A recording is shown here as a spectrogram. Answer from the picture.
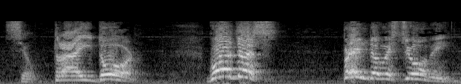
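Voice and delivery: furious shout at the guards; roaring tyrant king. Acted. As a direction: bellow the order at full force. Lord orders the traitor's arrest.

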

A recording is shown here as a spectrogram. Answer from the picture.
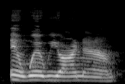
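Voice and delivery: ordinary talk

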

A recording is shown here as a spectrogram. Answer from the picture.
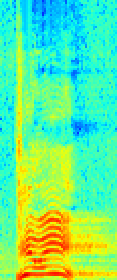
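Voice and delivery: calling out. Retold or imitated. Pai pergunta alto.

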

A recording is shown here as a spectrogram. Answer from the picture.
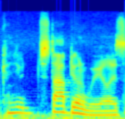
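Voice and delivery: ordinary talk

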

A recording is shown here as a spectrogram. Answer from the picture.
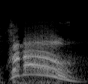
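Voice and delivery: a huge, high shout; desperate all-out scream of effort; frantic shout. Acted. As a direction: yell it with everything as if pounding a chest to restart a heart. Acting out frantic chest compressions.

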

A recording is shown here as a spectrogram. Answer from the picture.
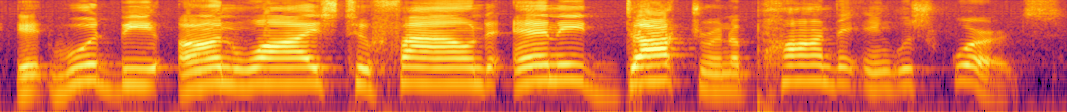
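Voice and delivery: loud, slow declaimed quotation; emphatic quote reading. Acted. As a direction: read it out slowly, high and forceful. Reads a quotation aloud.

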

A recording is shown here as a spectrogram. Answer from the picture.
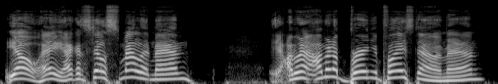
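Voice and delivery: put-on high whiny drunk neighbor on phone; tinny talking telephone. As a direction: whine it down the phone line. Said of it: "Rudd started ringing him".

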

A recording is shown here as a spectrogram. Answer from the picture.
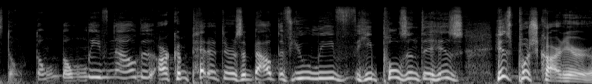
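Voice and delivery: put-on old market woman begging the girl to stay, high and pleading.

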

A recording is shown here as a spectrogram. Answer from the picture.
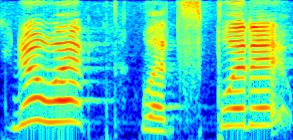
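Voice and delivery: a playful guy voice proposing to share; cute boy offering. Retold or imitated. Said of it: "And he's like".

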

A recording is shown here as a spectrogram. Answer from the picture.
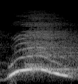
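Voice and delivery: very high, loud whistle-like woo; whistle whoop. Acted. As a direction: blow it like a whistle. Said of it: "put a whistle in my dick".

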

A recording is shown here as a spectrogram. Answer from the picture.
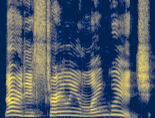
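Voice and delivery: high-pitched mock of a clueless classmate; imitated naive questioner, high voice. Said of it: "And he goes".

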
